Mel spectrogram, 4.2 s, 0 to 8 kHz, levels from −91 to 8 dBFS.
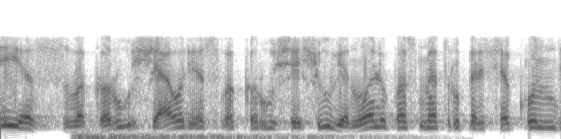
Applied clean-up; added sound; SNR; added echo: none; Boom; 17 dB; none.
